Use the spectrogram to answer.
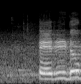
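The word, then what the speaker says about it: Pterido: फिर टेरिडो का स्पेलिंग क्या से शुरू होगा, पी से कि टी से? पी साइलेंट होता है, पता नहीं जब साइलेंट है तो रखा क्यों है ना।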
